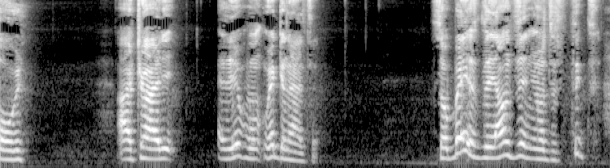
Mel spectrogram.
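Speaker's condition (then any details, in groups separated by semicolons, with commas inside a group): Cerebral palsy; may be hard to understand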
